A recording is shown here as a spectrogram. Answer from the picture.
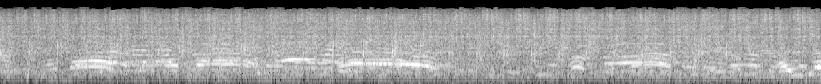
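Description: Shouting from youth football players and the sideline across an outdoor field: several short, high-pitched calls and yells around the snap of a play.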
